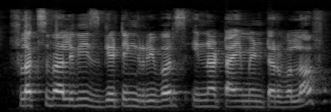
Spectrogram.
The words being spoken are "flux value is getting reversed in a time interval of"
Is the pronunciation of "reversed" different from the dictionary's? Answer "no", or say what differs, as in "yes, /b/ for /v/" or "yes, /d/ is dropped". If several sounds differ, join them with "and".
yes, /t/ is dropped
